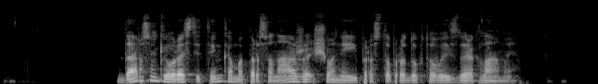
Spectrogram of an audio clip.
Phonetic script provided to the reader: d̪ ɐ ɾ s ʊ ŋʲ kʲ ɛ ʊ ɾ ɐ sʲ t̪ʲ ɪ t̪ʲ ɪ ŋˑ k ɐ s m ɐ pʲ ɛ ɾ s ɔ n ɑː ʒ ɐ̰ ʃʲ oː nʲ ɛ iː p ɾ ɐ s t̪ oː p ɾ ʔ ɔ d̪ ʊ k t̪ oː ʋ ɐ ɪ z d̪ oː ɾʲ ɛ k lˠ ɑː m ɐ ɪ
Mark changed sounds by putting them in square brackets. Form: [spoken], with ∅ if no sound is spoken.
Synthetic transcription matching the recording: d̪ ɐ ɾ s ʊ ŋʲ kʲ ɛ ʊ ɾ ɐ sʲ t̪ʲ ɪ t̪ʲ ɪ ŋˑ k ɐ [∅] m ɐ pʲ ɛ ɾ s ɔ n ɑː ʒ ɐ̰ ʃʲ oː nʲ ɛ iː p ɾ ɐ s t̪ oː p ɾ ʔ ɔ d̪ ʊ k t̪ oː ʋ ɐ ɪ z d̪ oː ɾʲ ɛ k lˠ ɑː m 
